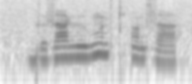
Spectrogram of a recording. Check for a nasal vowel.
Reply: present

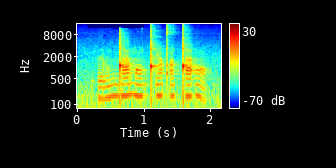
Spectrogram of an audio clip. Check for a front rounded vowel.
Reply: absent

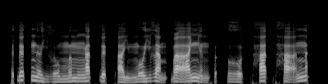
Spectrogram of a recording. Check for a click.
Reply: absent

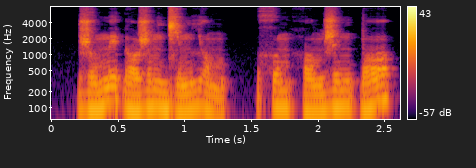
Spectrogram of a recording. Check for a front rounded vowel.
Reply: absent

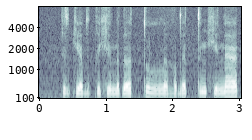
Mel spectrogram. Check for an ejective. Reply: absent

